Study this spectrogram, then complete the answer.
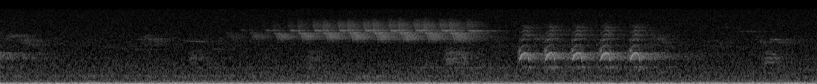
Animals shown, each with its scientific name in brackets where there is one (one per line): American Crow (Corvus brachyrhynchos)
Ovenbird (Seiurus aurocapilla)
Red-eyed Vireo (Vireo olivaceus)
